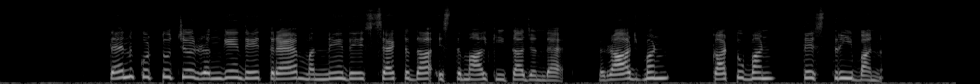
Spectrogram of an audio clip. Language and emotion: Dogri, neutral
